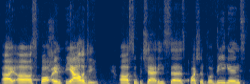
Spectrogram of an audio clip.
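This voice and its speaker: A man with a fairly high voice moderates an online debate. He pauses often on fillers while reading viewer comments aloud to the panel. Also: fairly bright tone, muffled recording. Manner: hesitant, many "uh" fillers.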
